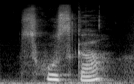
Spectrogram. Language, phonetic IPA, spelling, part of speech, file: Czech, [ˈsxuːska], schůzka, noun, Cs-schůzka.ogg
- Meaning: appointment (arrangement for a meeting; an engagement)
